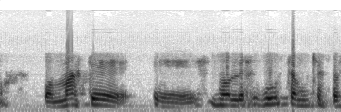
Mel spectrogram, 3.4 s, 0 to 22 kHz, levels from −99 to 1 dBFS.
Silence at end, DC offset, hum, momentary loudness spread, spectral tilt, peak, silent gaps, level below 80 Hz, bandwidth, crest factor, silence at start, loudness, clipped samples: 0 s; under 0.1%; none; 10 LU; -8 dB/octave; 0 dBFS; none; -56 dBFS; 7.4 kHz; 14 dB; 0 s; -15 LUFS; under 0.1%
